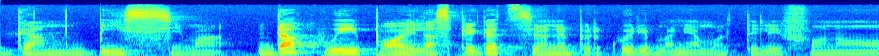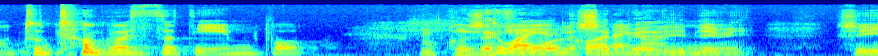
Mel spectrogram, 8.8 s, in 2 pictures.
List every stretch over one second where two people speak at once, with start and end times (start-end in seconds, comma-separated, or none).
6.8-8.1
